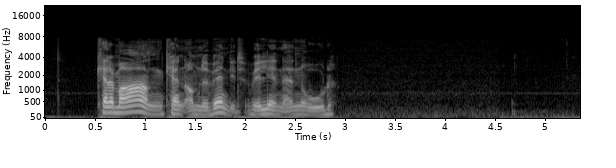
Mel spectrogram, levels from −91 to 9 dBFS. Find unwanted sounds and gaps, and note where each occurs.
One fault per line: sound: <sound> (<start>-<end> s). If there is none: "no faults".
no faults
